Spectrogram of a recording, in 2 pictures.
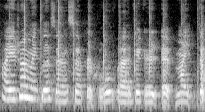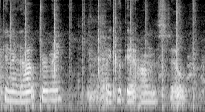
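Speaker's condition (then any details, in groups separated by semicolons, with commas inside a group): Cerebral palsy, mild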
